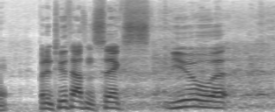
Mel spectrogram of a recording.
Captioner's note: laugh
